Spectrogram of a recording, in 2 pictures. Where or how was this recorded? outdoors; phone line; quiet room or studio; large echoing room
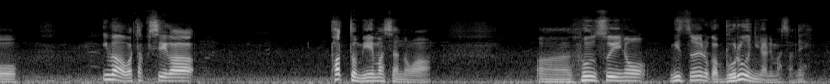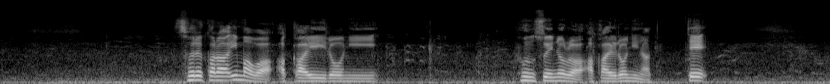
outdoors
